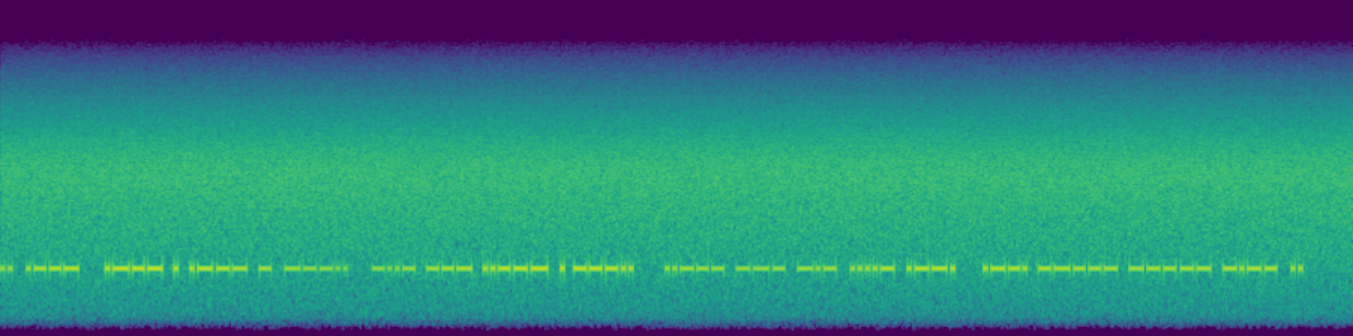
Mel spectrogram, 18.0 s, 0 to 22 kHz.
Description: Morse code, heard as a keyed tone, hand-sent with a bug key, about 24 wpm, 810 Hz, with radio static and fading. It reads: … JEJT8 XO2E8 2OK4P P00YI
